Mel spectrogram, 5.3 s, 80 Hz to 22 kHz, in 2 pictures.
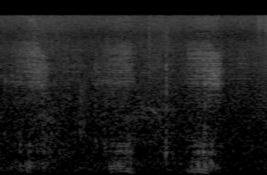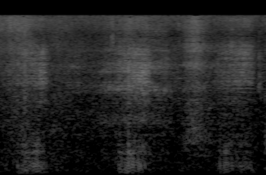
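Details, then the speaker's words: Soft, rhythmic, noisy breathing about 60 a minute from a dog sleeping on a pillow; ordinary snoring. "Somebody's out cold and snoring on Daddy's pillow."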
